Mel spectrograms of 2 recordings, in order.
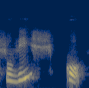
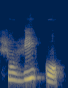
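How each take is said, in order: First: The S sound is clearly pronounced before the C. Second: The S sound is dropped before the C. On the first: The speaker calls it right. "O som do S aparece. Eu falo chuvisco" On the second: The speaker calls it wrong. "não falo chuvi, chuvico"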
